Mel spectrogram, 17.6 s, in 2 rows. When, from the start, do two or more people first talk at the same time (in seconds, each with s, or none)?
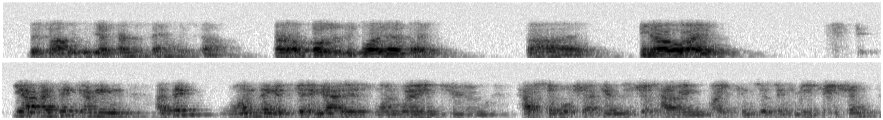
none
